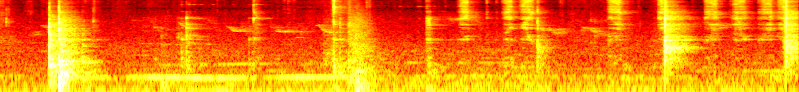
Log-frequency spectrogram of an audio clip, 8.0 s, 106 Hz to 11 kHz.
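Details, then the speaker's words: Junkyard LS 5.3 cylinder head during rebuild: a valve inserted dry and slid by hand makes scraping clicks and metallic taps in its guide, versus smooth movement once the stems are oiled. Dry valve stem scraping in guide. "Anyways, uh once the engine runs, it uh probably doesn't affect it, but I'll put one in dry and you can tell the difference."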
